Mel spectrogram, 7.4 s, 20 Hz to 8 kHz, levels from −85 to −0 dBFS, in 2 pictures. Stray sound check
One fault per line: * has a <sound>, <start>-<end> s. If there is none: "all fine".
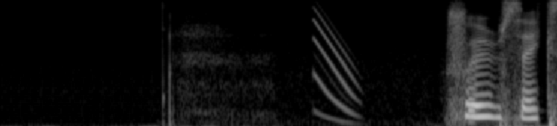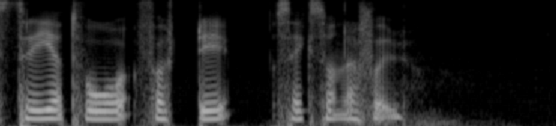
* has a chirp, 2.1-2.4 s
